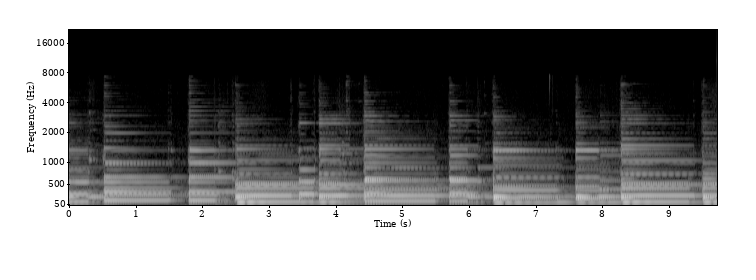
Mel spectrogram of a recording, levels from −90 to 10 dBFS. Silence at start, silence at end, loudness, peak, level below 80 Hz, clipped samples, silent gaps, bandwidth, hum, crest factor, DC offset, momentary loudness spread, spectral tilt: 0 s; 0 s; -23 LUFS; -6 dBFS; -58 dBFS; under 0.1%; none; 6.4 kHz; none; 16 dB; 0.1%; 8 LU; -10.5 dB/octave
